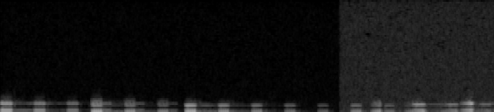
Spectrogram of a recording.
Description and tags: drift loop
lite rhythm pad created with analogue hardware
drift, loop, pad, pulse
